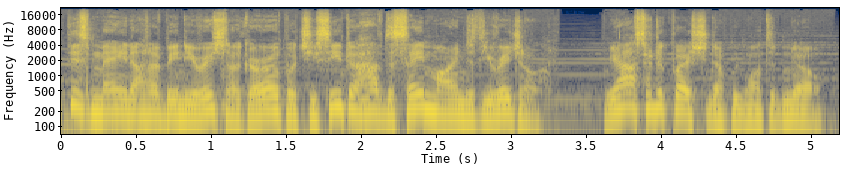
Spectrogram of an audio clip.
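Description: A man's voice: a little high, lively intonation, very fast, darkish tone, soft background music. A man reading a listener's story aloud as a radio host, with a theatrical delivery that swells for emphasis.

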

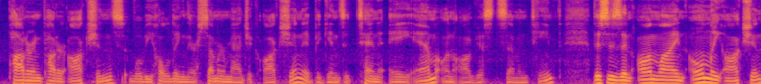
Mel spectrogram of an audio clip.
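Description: A man hosting his own history podcast, talking casually with a slightly hoarse voice after a summer cold, with the odd filler and restart. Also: sits low. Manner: conversational, with fillers and restarts while recounting history. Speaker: podcast host. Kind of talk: solo history podcast narration.

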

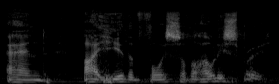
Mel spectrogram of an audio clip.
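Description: A man's voice: mid-range voice, moderate pace, gravelly, breathy edge. A man preaching a sermon, telling a story and leading a call to prayer in a big voice. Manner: animated storyteller, building to loud fervent altar call.

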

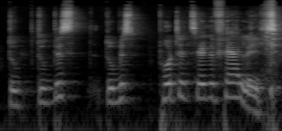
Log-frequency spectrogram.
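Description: A man's voice: sits high, a little slow. A middle-aged man chatting casually and telling a story, hesitant with many fillers and restarts. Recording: roomy echo.

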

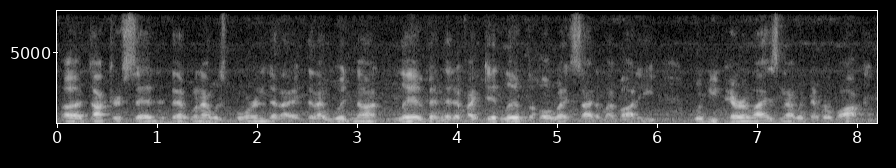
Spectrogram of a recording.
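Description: A man's voice: low-pitched, completely flat delivery, brisk, background noise. A man from California, a guest on a podcast interview, telling his story earnestly and repeating words as he goes. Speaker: guest, business owner.

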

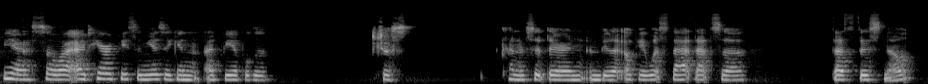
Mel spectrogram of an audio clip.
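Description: A woman answering as a composer guest in a casual, chatty interview, quick to laugh. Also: a little high, level tone.

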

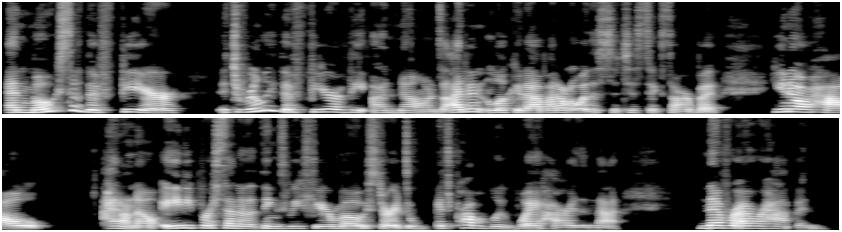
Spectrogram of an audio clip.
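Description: A woman's voice: medium pitch, fairly quick, fairly bright tone. A woman podcast host with a weak, recovering voice, talking in an earnest, encouraging, conversational way. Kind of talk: casual podcast monologue.

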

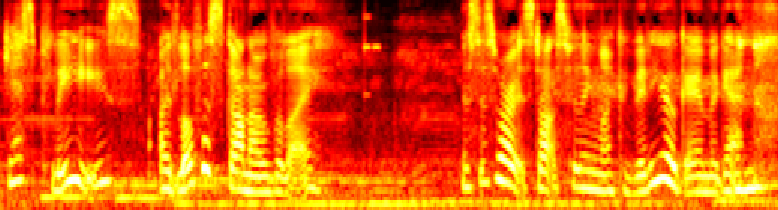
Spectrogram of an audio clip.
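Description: A woman playing a flustered but awestruck space medic in an audio drama, chatty, nervy and expressive as she talks through her work. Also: mid-range voice, normal speed, music in the background, lightly acted. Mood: focused, wry. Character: young female space medic Faye, flustered but awestruck, working inside star whale. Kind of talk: audio drama acting with first-person narration.

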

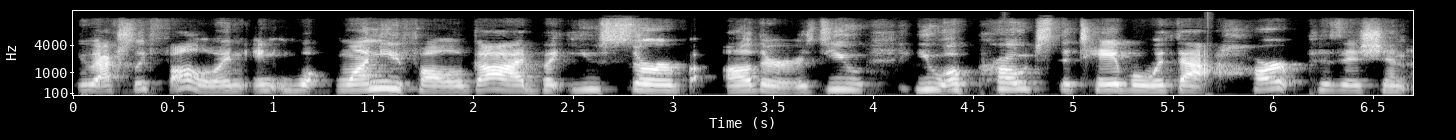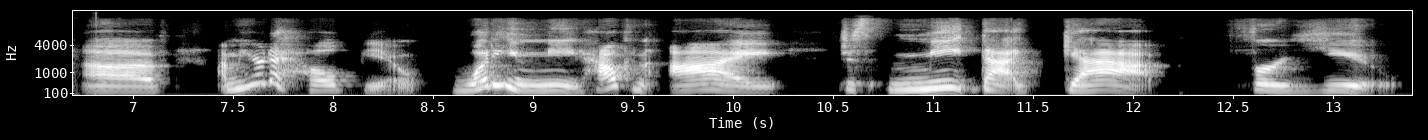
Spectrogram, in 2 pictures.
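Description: A woman from the Dominican Republic, a guest on a podcast, talking in an energetic, upbeat way and laughing often. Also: mid-range voice, normal speed. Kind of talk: casual podcast interview.

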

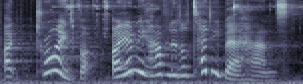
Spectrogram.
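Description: Very high-pitched little teddy bear. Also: female voice, wildly swooping pitch, moderate pace, sharp tone, exaggerated voice. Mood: pleading. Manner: earnest, pleading. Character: small living teddy bear, loyal, anxious, childlike. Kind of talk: science fiction audio drama acting.

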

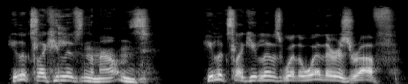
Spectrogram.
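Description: A man doing an excitable cat ninja. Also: high-pitched, brisk, creaky, slightly rough, no room sound, voice pushed up, exaggerated voice. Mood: excited.

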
